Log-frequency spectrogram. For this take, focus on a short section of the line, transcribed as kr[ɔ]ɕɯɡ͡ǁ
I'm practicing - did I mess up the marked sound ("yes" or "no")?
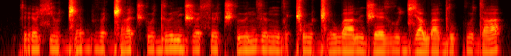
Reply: yes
